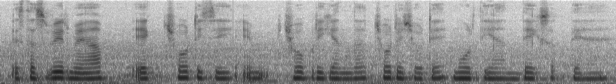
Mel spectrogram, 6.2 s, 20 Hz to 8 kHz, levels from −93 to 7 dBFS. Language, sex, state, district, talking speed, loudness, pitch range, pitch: Hindi, male, Bihar, Begusarai, 145 wpm, -18 LUFS, 155-165 Hz, 160 Hz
